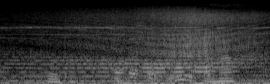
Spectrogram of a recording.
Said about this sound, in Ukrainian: Опять дрончик над Січю літають. Якісь розвідчики.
